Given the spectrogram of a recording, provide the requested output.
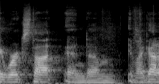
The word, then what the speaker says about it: Werkstatt: recently got the moogworks.o1 i wasn't sure how to pronounce it a lot of youtubers were saying workstat it looked german to me so i thought maybe verstat but i'm gonna say workstop and um if i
